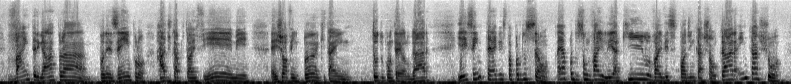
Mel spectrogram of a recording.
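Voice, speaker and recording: Intonation is monotone and flat, with very even loudness. Noticeable background noise and audible room echo are present. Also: man, very deep, low pitch for a man, moderate pace. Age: 30s. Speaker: press officer. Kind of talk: radio interview.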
